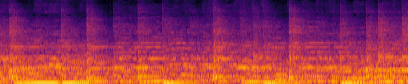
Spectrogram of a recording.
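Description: Live Middle Eastern music for belly dance: qanun, violin and hand drum playing together, with plucked string notes over frequent drum strokes.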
